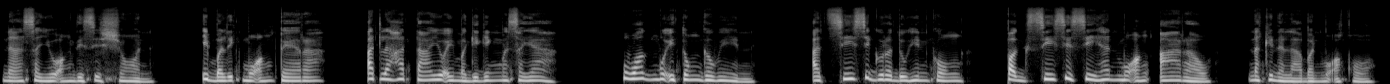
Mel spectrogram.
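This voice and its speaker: A woman voicing a smug, menacing mistress in an audio drama, taunting in a sweet, mock-gentle way. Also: fairly low pitch, expressive, a little slow, no echo, studio quality. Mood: sweet menace. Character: smug, menacing mistress making veiled threats.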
